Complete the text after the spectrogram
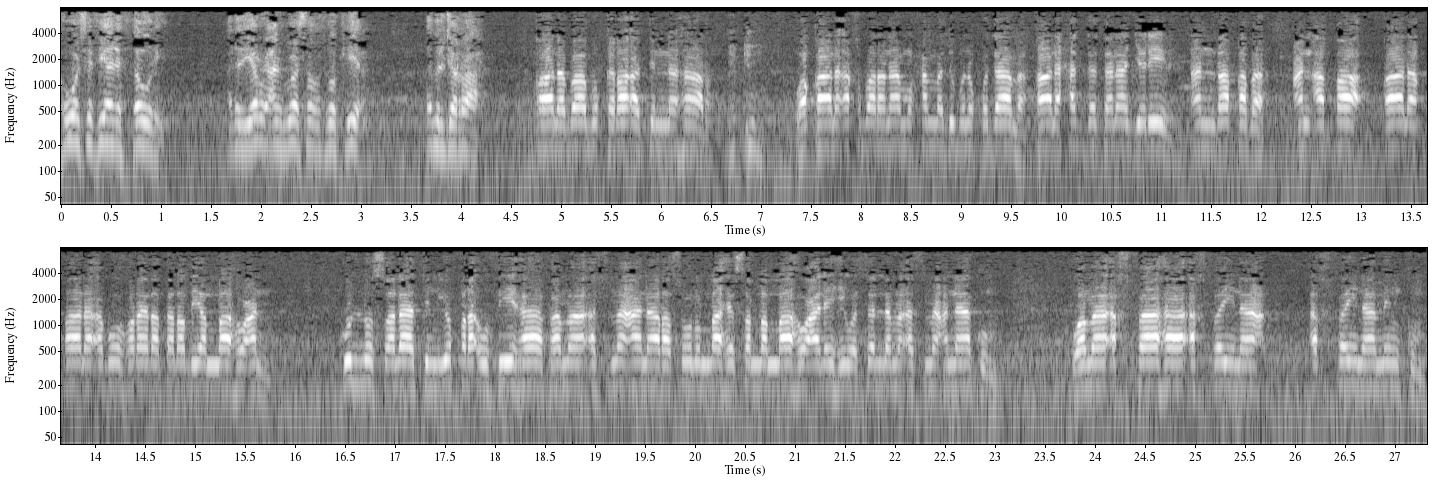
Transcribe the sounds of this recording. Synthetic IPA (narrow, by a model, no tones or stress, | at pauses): hʊwːasʊfjaːnɪθːawɾḭ | ʔalːaðijɑɾˤwiʕanwɑsˤɨt̪ˤɑwakiːʕ | ʔabɪld͡ʒɑrˤːɑːħ | qɑːlabaːbʊqɨɾaːʔaanːaɦɑːɾˤ | wɑqɑːlaʔaxbɑɾˤɑnaːmʊħamːad̪ɪbnʊqʊd̪aːmaqɑːlaħad̪ːaθanaːd͡ʒaɾiːɾ | ʕanɾˤɑqɑba | ʕanʔɑt̪ˤɑːʔ | qɑːlaqɑːlaʔabuːɦʊɾɑjɾˤɑt̪aɾˤɑd̪ˤɨjalˤːɑːɦʊʕanh | kʊlːʊsˤɑlaːt̪jʊqɾˤɑʔʊfiːɦaːfamaːʔasmaʕanaːɾˤɑsuːlʊlˤːɑːɦɪsˤɑlːɑlˤːɑːɦʊʕalajɦɪwasalːamaʔasmaʕnaːkʊm | wamaːʔaxfaːɦaːʔaxfajna | ʔaxfajnaːmɪnkʊm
